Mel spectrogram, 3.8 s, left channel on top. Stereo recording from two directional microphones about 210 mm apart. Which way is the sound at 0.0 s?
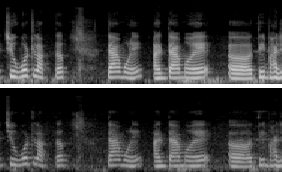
35° left (ahead or behind).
